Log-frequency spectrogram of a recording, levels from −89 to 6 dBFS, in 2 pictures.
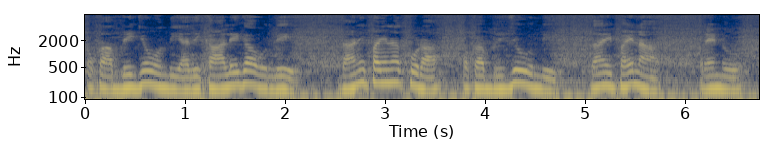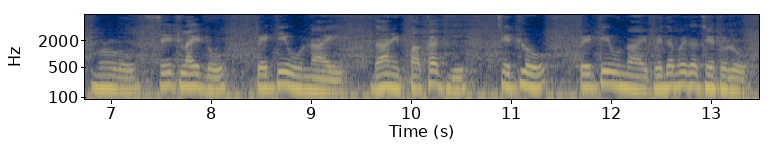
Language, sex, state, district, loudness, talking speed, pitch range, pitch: Telugu, male, Andhra Pradesh, Chittoor, -25 LUFS, 120 wpm, 140-175 Hz, 160 Hz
